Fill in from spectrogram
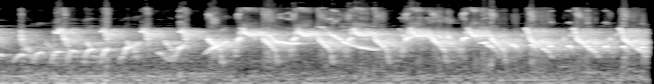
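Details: Two canaries in an energetic, long lure song, a rapid series of bright, steeply falling whistled notes, several each second, tightly packed.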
